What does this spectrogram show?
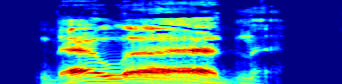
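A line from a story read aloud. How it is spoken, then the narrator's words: Conciliatory grumble. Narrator (Russian): проворчал я примирительно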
